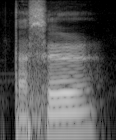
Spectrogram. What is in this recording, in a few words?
"tasvr", apatani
